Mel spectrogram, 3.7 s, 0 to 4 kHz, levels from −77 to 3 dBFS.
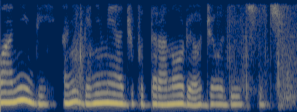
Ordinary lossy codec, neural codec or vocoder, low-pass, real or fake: none; codec, 16 kHz in and 24 kHz out, 1 kbps, XY-Tokenizer; 3.6 kHz; fake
